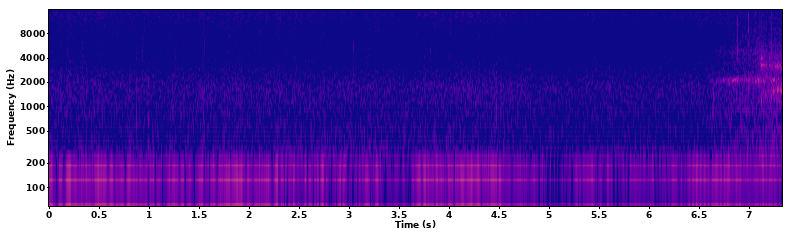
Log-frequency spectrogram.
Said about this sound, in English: And the noise from that logging truck is even louder than the rush of the creek. The logging truck is miles away, and the creek may be 50 feet.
